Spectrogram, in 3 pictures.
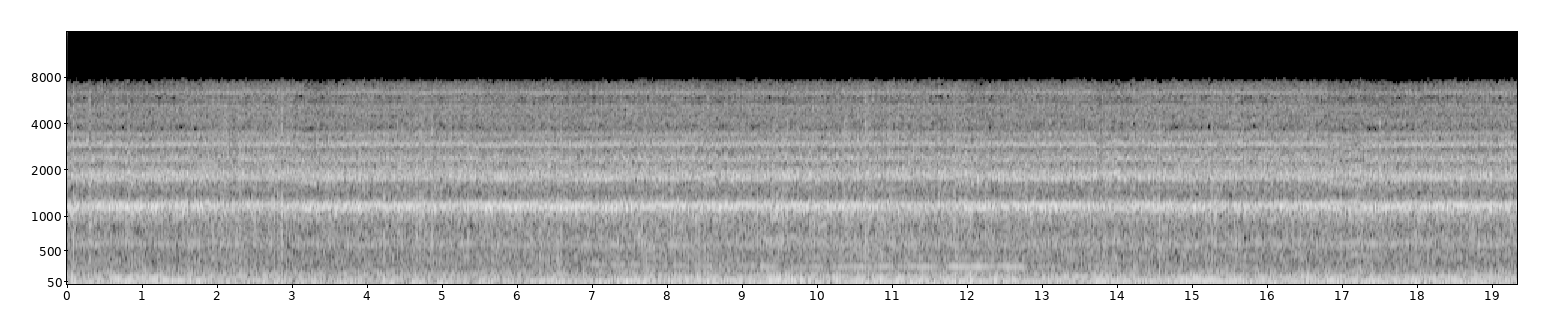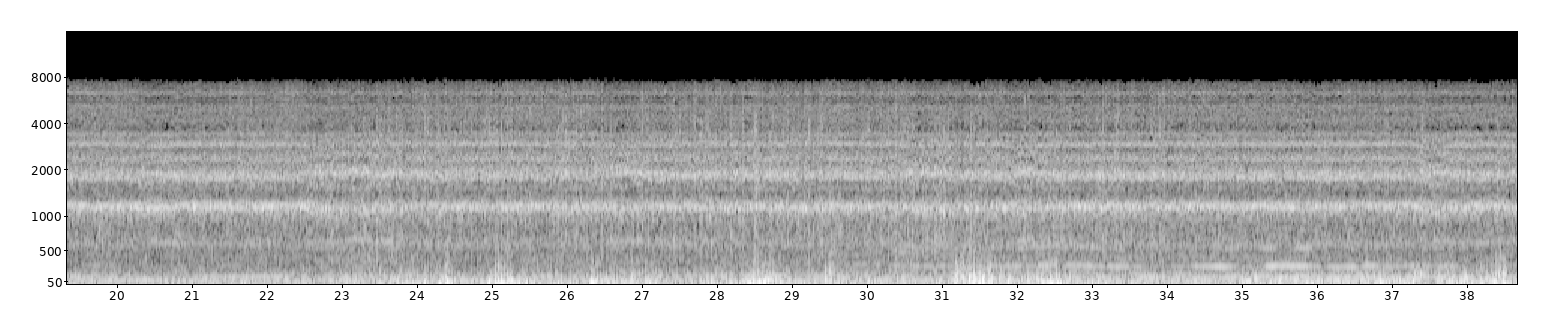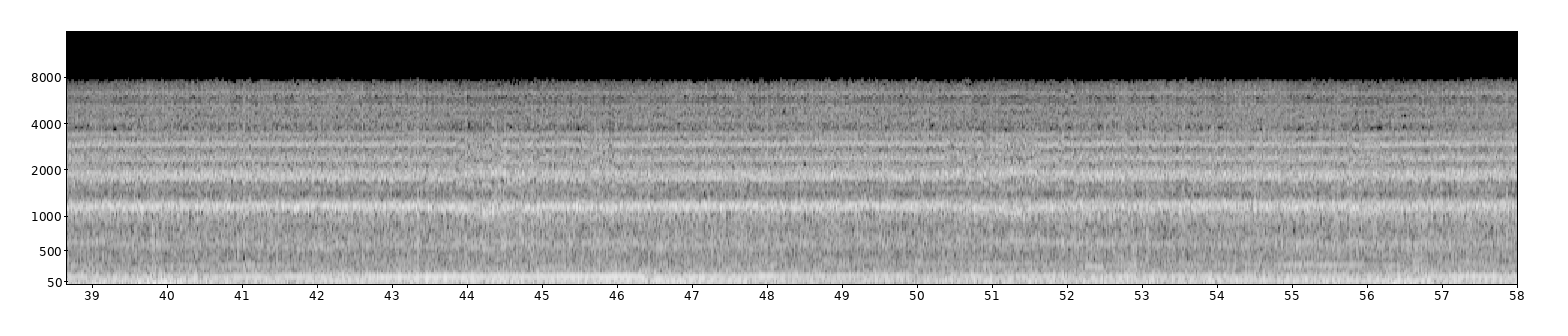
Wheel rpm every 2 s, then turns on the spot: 150, 150, 150, 160, 160, 160, 160, 150, 150, 160, 150, 150, 150, 160, 150, 150, 150, 150, 160, 150, 160, 160, 150, 160, 160, 160, 160, 160, 160.
none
